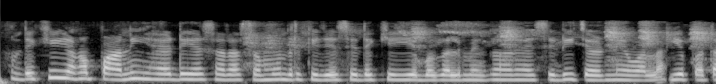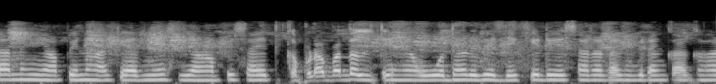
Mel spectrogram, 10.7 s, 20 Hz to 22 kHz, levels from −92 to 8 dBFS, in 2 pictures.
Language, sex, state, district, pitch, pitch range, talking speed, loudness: Maithili, female, Bihar, Purnia, 235 Hz, 225-245 Hz, 235 wpm, -15 LUFS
